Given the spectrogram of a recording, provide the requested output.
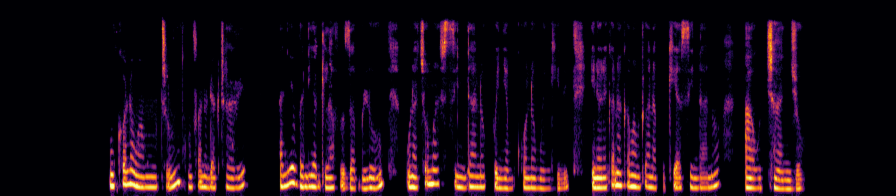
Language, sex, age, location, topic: Swahili, female, 25-35, Nairobi, health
